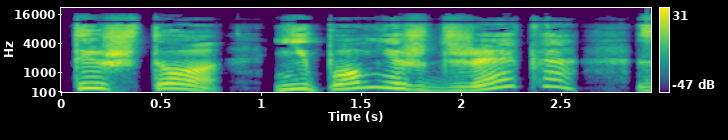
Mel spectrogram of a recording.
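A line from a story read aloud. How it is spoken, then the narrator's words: Laughing. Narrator (Russian): засмеялась Эллен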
